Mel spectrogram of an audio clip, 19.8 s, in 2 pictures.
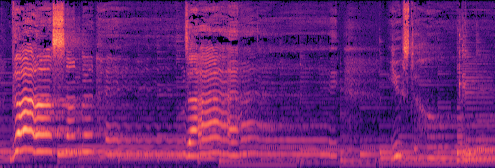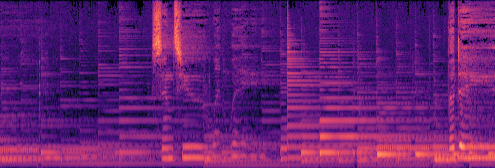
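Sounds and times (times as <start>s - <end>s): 
acoustic music: 0.0s - 19.8s.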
